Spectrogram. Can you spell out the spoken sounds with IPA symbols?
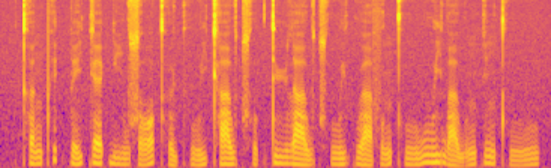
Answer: kʰ ɐ˨˧ ŋ pʰ ɪ˥ k̚ p e˨˥ j k ɛː˧ k̚ j iː˨ w s ɔː˨˥ kʰ ɵ˨˩ ɥ pʰ uː˨˥ j kʰ aː˧ w t͡sʰ ʊ˨˥ k̚ t̪ yː˧ l aː˨ w t͡sʰ uː˨˧ j kʷ aː˨ f ʊ˨˥ ŋ kʰ uː˨˧ w uː˥ j w aː˨˩ w ʊ˥ ŋ k ɪ˥ ŋ t̪ʰ uː˨˧

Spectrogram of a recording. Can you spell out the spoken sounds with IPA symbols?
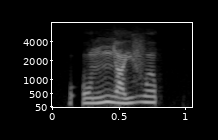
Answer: ʔ o˨˦ n ɲ a˨˦ j v ə˦˥ p̚

